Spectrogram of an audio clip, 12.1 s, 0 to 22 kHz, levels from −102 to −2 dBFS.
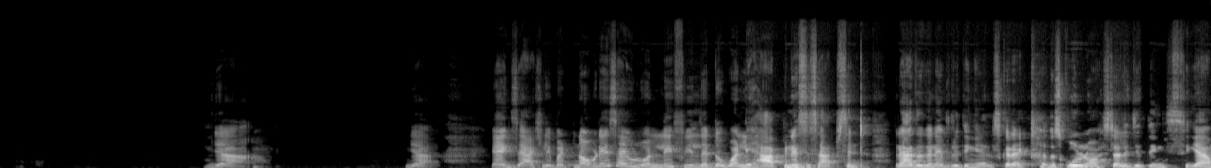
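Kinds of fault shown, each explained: Automatic gain rising: The level control judged the input too quiet and kept turning its gain up. It did not jump. It climbed steadily from about 4.03 s to 7.83 s, adding about 15 dB over nearly four seconds. The speech and the room noise behind it swell together, so the background grows along with the voice. The rise has finished just before "is absent rather than", which is heard at the new, louder level.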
